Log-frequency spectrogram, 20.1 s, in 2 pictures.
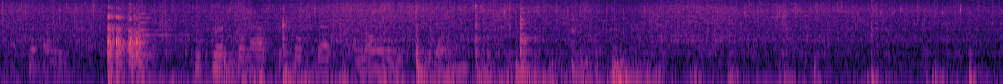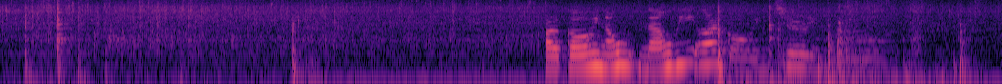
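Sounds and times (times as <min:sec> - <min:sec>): potatoes sizzling in oil: 0:00.0 - 0:20.0
wooden spatula scraping pan: 0:02.0 - 0:08.3, 0:17.2 - 0:20.0.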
